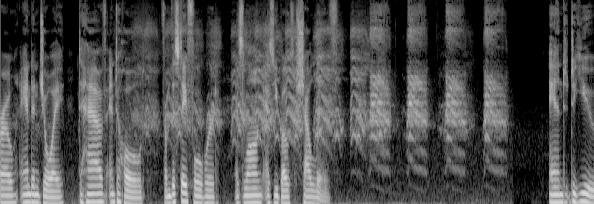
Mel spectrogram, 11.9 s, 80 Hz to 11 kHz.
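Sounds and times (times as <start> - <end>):
speech: 0.0 - 6.8, 11.0 - 11.8
crow cawing: 2.6 - 10.3.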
